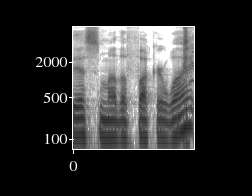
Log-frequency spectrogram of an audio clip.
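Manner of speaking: put-on muttering under breath. Speaker retelling how a man reacts at a meal, imitating him mumbling under his breath. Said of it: "starts mumbling under his breath like".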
